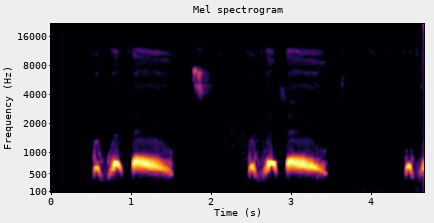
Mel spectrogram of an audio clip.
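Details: Spotted dove giving its lure coo to stimulate other doves: repeated phrases of two short, quavering low notes and then a drawn-out coo that drops slightly, roughly every two seconds, with the start of a third phrase at the end.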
